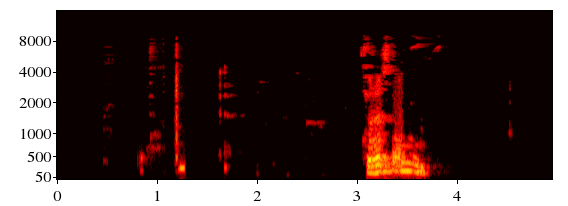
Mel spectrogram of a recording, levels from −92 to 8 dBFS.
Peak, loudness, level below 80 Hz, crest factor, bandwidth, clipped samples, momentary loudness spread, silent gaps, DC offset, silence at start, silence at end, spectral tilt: -14 dBFS; -32 LUFS; -80 dBFS; 24 dB; 9.4 kHz; under 0.1%; 18 LU; 1.33-1.61 s, 1.91-1.96 s, 2.17-2.23 s, 2.31-2.47 s, 2.68-3.03 s; under 0.1%; 1.2 s; 1.25 s; -6.5 dB/octave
